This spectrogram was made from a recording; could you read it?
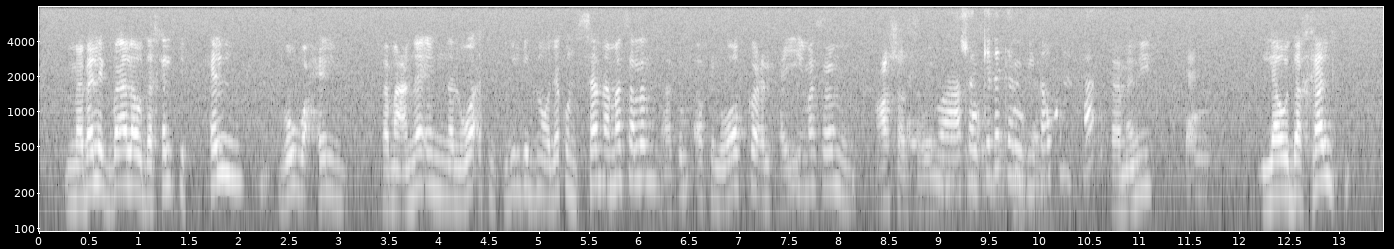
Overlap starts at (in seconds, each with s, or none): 8.7 s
